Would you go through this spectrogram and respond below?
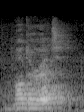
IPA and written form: ˈmɒdərət (moderate)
